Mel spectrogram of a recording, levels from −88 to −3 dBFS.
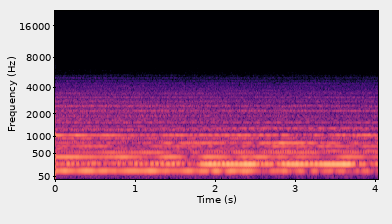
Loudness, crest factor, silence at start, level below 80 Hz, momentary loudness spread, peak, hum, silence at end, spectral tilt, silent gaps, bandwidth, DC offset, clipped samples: -22 LUFS; 12 dB; 0 s; -58 dBFS; 4 LU; -10 dBFS; none; 0 s; -11 dB/octave; none; 5.2 kHz; under 0.1%; under 0.1%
